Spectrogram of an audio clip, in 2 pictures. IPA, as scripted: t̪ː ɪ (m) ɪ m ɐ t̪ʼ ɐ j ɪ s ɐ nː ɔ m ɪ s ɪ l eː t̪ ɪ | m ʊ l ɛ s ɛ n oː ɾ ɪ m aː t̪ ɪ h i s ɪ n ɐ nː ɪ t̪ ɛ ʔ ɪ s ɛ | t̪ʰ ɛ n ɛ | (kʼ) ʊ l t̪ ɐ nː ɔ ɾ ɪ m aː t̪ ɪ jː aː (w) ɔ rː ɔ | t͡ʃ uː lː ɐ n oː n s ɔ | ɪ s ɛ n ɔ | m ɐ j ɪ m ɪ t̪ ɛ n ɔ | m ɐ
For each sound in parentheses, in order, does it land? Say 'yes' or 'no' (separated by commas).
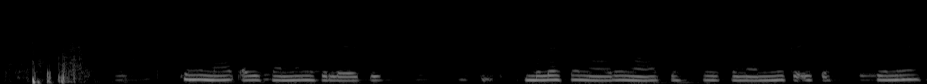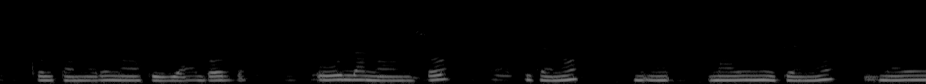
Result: no, no, no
